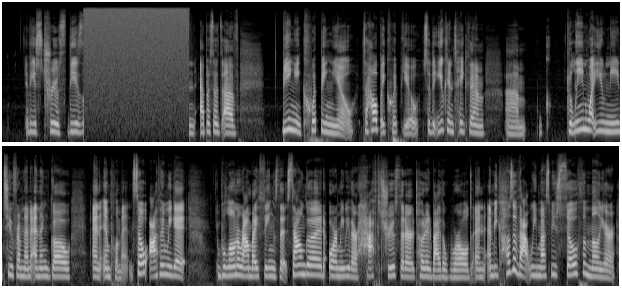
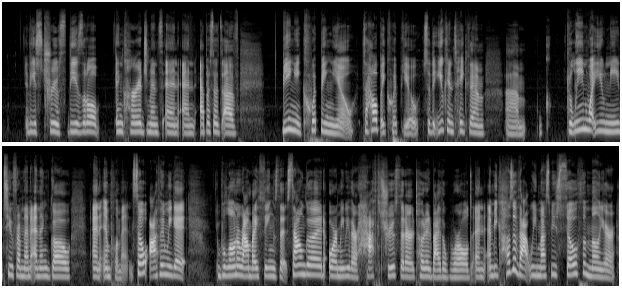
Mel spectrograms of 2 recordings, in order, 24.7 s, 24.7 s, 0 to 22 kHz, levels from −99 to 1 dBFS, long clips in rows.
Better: second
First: audio cutting out; filled with static; at 1.5 s for 2 s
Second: none

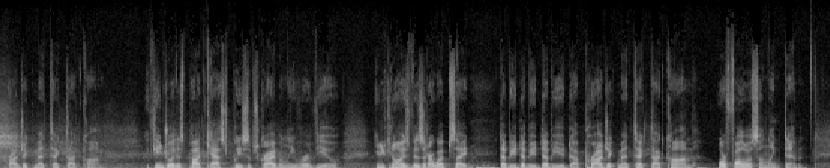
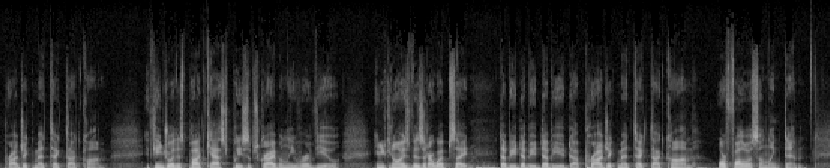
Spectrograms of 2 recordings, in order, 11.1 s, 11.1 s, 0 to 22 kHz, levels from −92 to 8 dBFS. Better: second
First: wind noise on the microphone; occasional gusts; until 9 s; 20 dB below the speech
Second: none

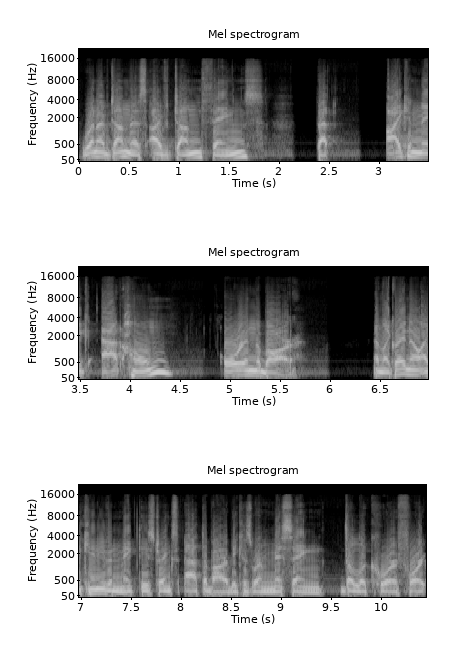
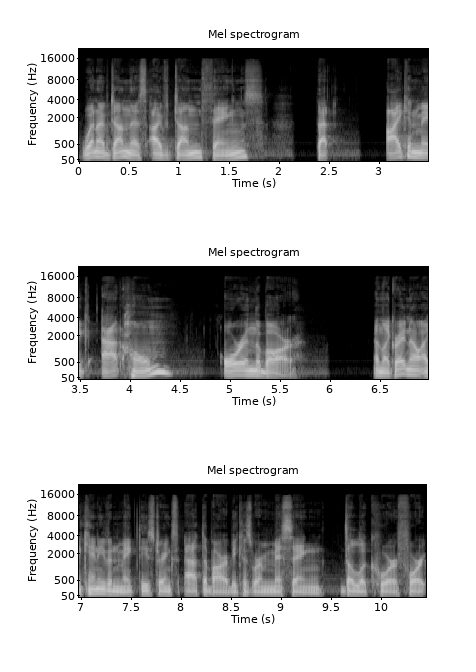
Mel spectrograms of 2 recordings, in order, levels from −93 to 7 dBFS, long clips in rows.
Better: second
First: distortion; heavy; 8 dB below the speech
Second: none

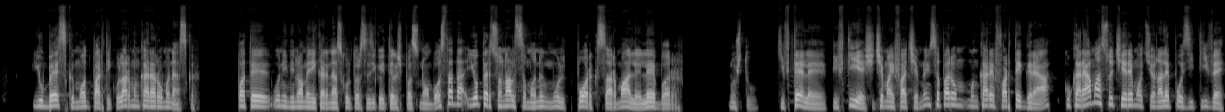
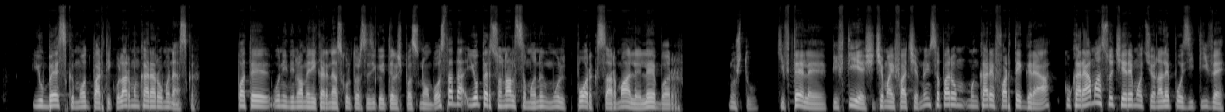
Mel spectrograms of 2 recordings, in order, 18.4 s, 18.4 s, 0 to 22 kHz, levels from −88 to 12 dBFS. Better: neither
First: none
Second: none

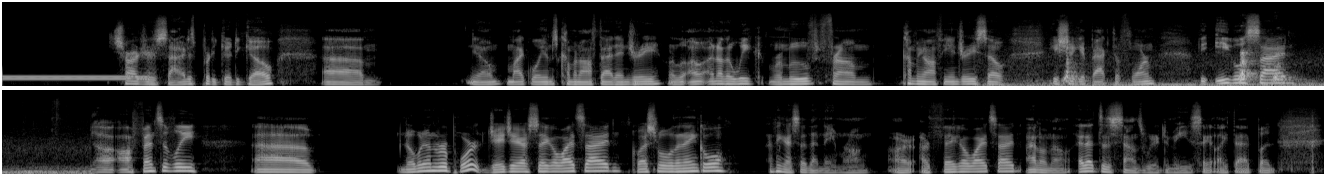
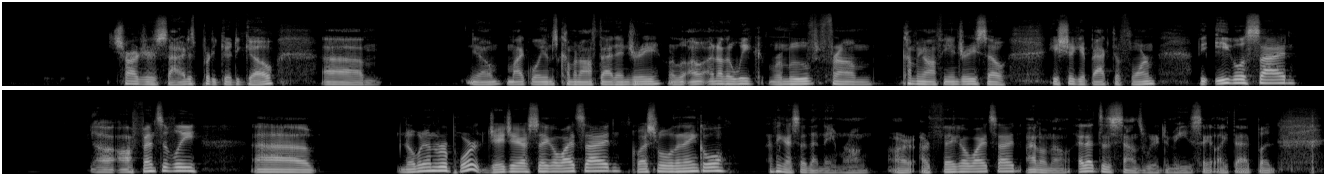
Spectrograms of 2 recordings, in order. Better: second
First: phone ringing; noticeable; until 1.5 s; peak 4 dB below the speech // dog barking; loud; from 10 to 14 s; peak 4 dB above the speech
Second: none

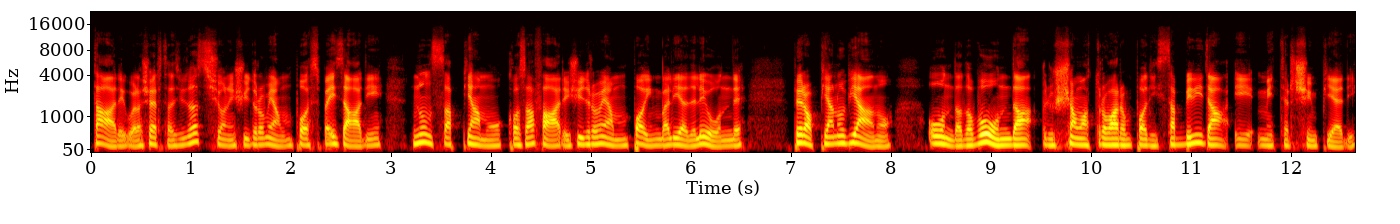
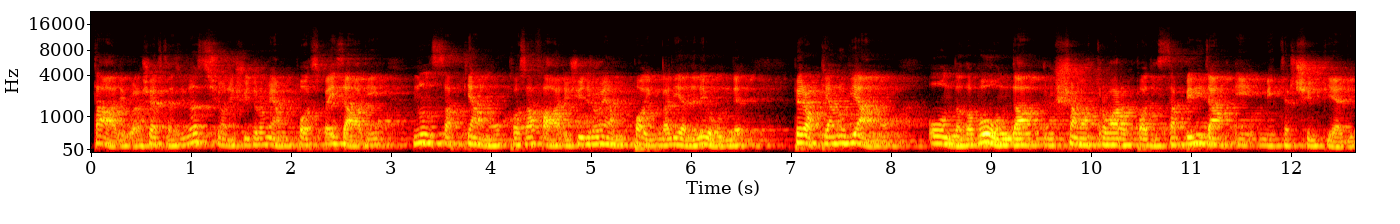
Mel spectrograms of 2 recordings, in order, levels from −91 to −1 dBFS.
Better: first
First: none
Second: room echo; noticeable; dies away in 1.2 s // off-mic speech; somewhat distant

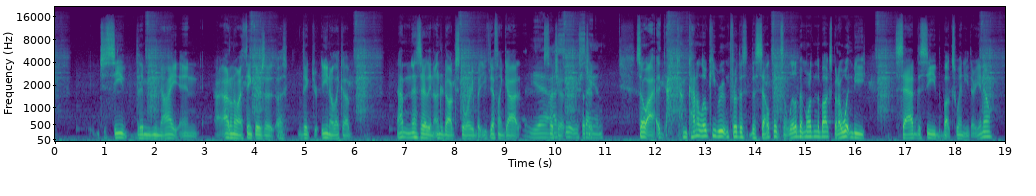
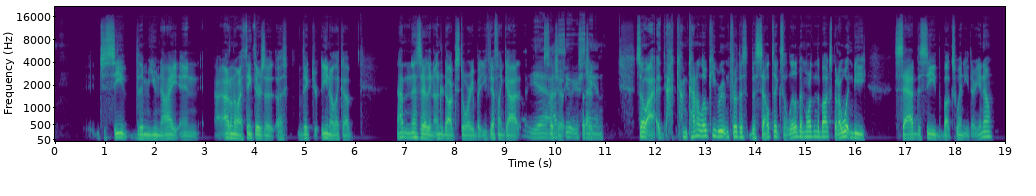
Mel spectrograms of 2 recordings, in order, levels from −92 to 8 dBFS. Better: second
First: hiss; noticeable; throughout; 10 dB below the speech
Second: none

